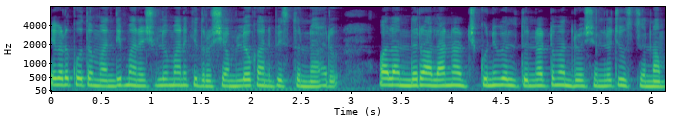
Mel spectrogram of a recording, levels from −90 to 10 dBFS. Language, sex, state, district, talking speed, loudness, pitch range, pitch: Telugu, female, Andhra Pradesh, Krishna, 165 wpm, -13 LUFS, 200-220 Hz, 210 Hz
